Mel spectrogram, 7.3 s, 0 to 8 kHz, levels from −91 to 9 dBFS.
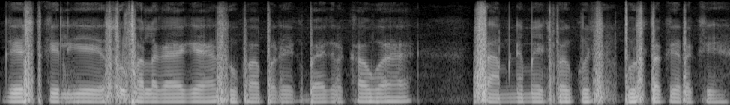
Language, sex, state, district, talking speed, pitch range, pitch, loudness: Hindi, male, Bihar, Patna, 190 wpm, 105-115 Hz, 110 Hz, -22 LUFS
